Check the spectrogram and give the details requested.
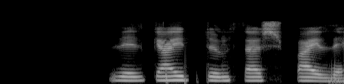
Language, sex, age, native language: Icelandic, male, 7, Icelandic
